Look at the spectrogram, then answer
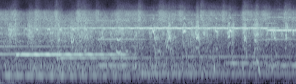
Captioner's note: ducks quacking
